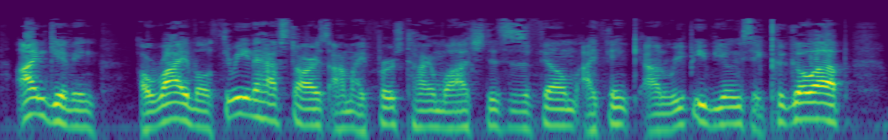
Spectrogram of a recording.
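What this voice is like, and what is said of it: Strained, fading voice. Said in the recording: “I am losing my voice.”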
